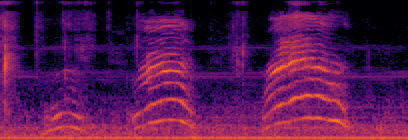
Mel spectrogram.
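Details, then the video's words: House cat in a small room that came running, mistaking a potassium supplement for a treat, gives three meows: a short soft one, then two longer, louder arched meows about a second apart. "영양제가 간식인줄 알고 달려온 고양이"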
